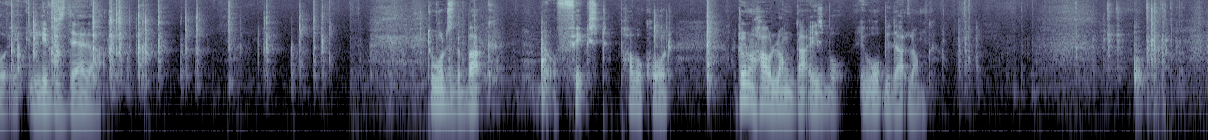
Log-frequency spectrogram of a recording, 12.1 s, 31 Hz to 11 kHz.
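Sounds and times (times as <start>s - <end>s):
plastic scraping across tabletop: 3.6s - 5.6s, 10.2s - 12.0s.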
